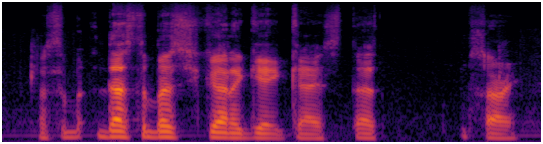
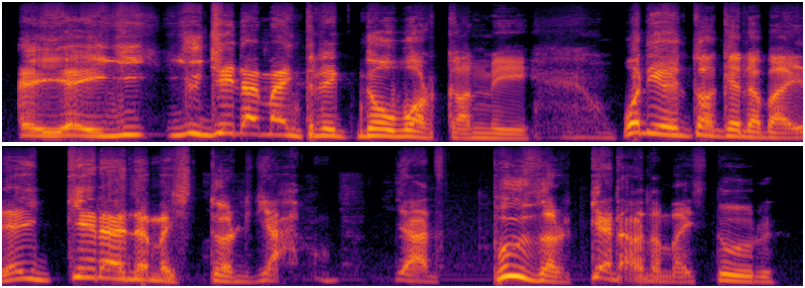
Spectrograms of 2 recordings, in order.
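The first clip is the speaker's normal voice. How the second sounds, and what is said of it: Gruff deep New York Italian accent. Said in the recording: “you got to go deep, hardcore, gruff, deep voice, just like... New York, New Jersey accent ... Or New York and Italian accent on that”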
